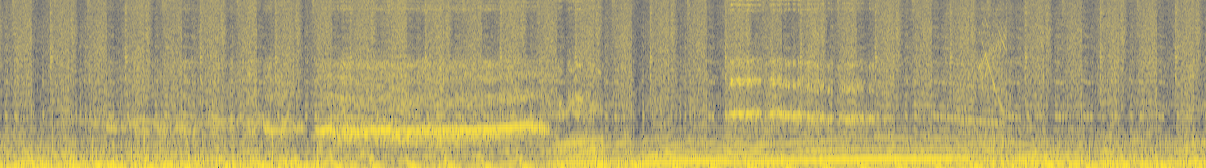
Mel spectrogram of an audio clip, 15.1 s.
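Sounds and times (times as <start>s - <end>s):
car engine revving: 0.0s - 15.0s
electronic dance music: 0.0s - 15.0s
tyres squealing: 0.8s - 7.7s, 8.4s - 12.9s.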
